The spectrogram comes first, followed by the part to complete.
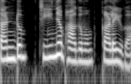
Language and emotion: Malayalam, neutral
